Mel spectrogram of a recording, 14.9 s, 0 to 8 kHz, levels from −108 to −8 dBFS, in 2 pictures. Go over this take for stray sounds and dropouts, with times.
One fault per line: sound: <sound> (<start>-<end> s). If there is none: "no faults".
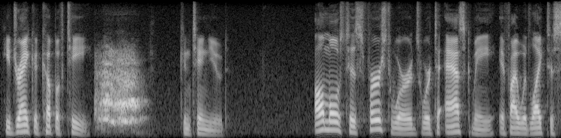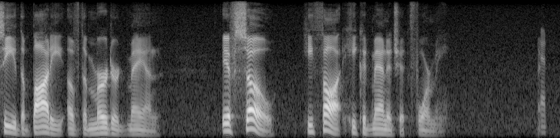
sound: laugh (14.6-14.8 s)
